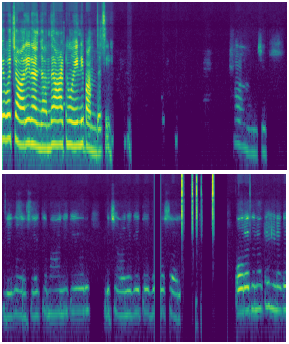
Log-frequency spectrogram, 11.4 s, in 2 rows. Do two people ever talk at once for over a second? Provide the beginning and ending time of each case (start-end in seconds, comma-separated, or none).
none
